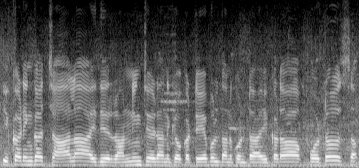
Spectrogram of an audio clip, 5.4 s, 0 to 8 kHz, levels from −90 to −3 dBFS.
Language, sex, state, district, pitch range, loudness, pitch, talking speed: Telugu, male, Andhra Pradesh, Sri Satya Sai, 155-175 Hz, -12 LUFS, 160 Hz, 135 wpm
